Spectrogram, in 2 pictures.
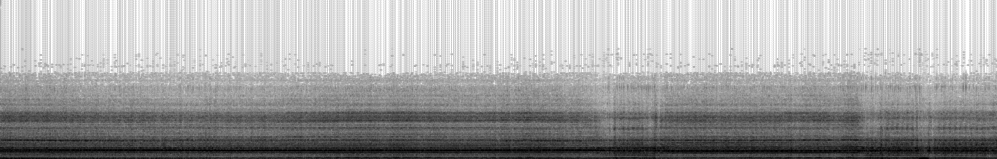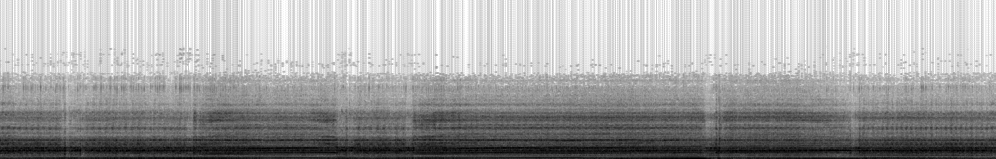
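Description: Motorcycle engine running under way, heard close to the engine and exhaust. Its note falls slowly, then rises and falls with the throttle, with a few sudden drops in pitch in the second half like gear changes. Underneath is a steady rush of wind and road noise.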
